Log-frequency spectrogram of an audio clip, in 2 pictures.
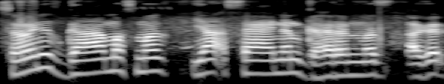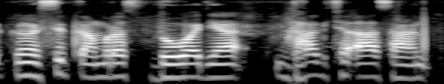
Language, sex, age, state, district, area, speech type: Kashmiri, male, 18-30, Jammu and Kashmir, Kulgam, rural, spontaneous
